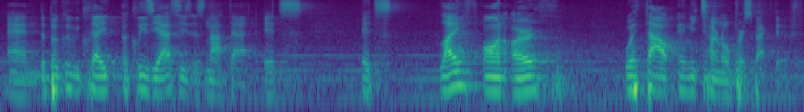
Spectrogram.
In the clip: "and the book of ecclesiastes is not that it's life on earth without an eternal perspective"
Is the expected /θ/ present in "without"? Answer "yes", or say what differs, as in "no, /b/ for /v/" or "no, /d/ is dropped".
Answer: yes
